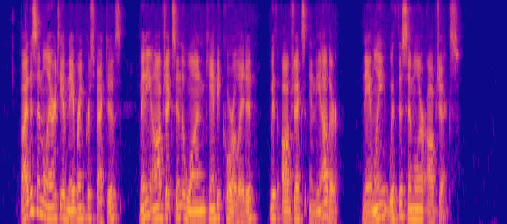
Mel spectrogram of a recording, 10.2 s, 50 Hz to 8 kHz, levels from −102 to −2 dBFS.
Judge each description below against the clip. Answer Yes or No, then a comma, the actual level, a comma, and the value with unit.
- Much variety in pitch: No, average, 3.5 semitones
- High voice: No, low, 135 Hz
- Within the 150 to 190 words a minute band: No, average, 140 wpm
